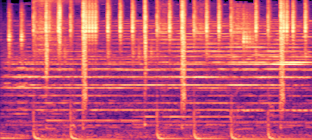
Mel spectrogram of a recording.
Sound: car blaring horn

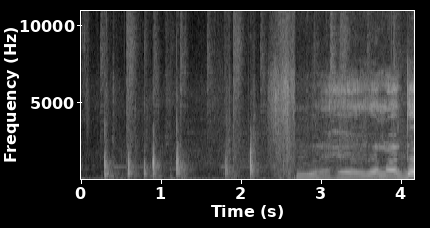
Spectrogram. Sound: knocking on door

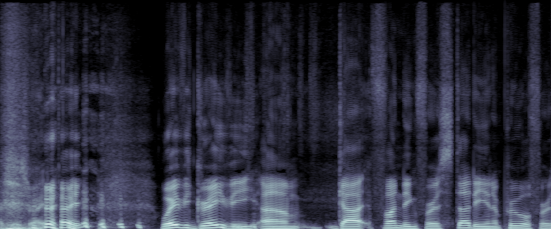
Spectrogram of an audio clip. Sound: laughs

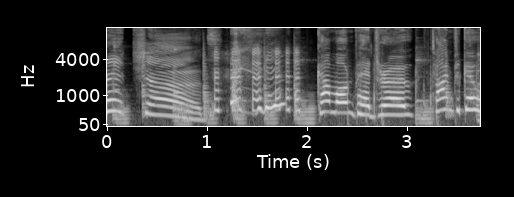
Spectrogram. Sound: both laughing; chuckles

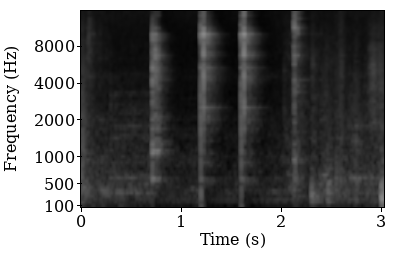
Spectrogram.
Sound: bright banging

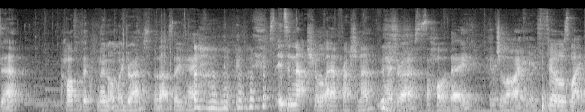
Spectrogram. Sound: laughter

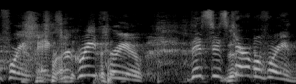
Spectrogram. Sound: laughter

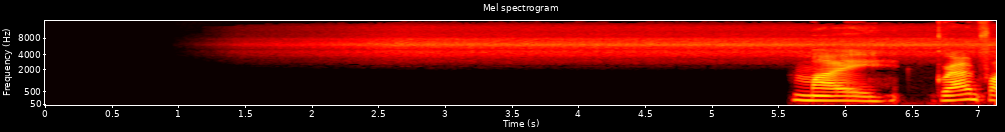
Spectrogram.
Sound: insects chirping

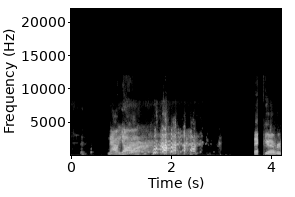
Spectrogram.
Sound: laughs

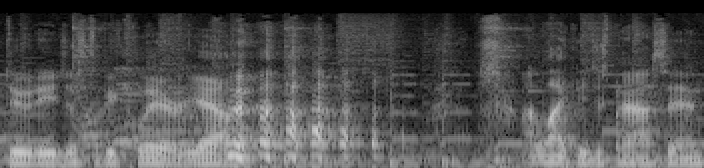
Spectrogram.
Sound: laughs

